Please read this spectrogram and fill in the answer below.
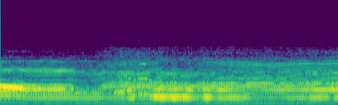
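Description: Carnatic classical music: an ornamented melodic line with sliding pitch bends settles into a long held note about half a second in, with a brief flick of pitch about a second in. It sounds over a steady drone, with no drum strokes.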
